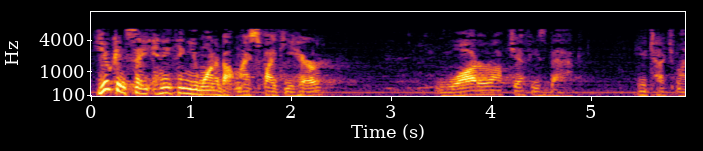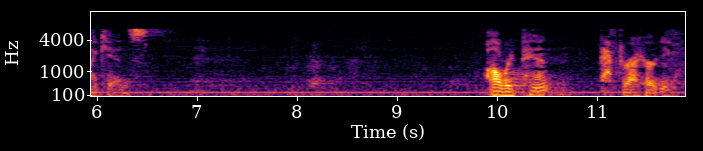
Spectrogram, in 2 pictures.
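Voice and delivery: low, soft warning, slowing at the threat; quiet menace. Real, not acted. Parent warning off whoever touches the kids, quietly menacing.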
